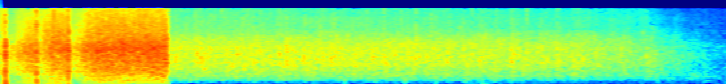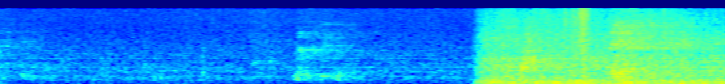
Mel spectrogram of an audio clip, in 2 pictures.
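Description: Audience applause welcomes a guest pastor to the pulpit, opening as a loud, dense burst of clapping that settles into steady applause and fades out, followed by silence before other sound resumes.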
